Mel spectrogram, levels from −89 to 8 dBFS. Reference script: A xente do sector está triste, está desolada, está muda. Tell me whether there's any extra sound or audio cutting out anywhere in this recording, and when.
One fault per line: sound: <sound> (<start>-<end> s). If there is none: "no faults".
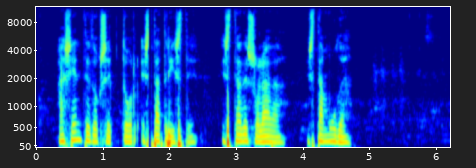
sound: dropout (1.7-1.7 s)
